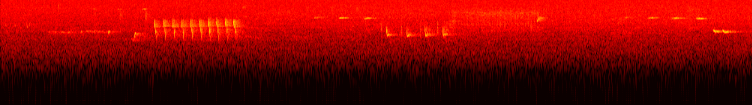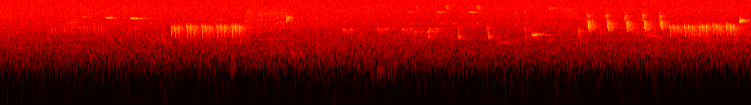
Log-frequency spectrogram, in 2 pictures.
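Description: Birdsong: phrases of rapid, evenly repeated notes, each lasting a second or two, separated by pauses of several seconds with a few short single high notes between them, over a faint steady hiss.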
